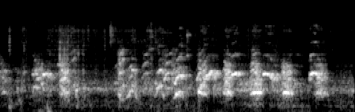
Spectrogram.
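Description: Several German mastiffs and puppies barking and yelping in repeated overlapping bursts, fairly close and loud, with whimpering mixed in among the cages.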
